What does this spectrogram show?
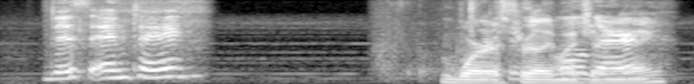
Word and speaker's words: Entei: I knew this was pronounced Entei. I feel like that's... How else would you pronounce it? Entia. Entia? Entei. Entei. Okay, I guess you would probably pronounce it Entei. Yeah, it's the only way that, like, logically makes any sense.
